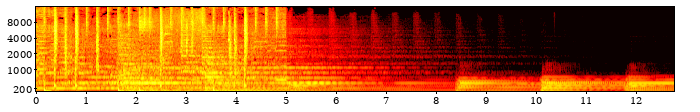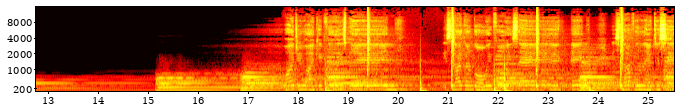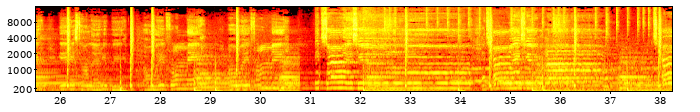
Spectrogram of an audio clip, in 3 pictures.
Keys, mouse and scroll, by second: 0.0 Tab, 1.9 KP_1, 2.3 z, 2.8 Tab, 2.8 KP_1, 2.8 z, 4.3 KP_Decimal, 5.5 r, 8.8 e, 9.9 r, 11.8 r, 14.2 r, 14.8 Tab, 15.2 z, 17.4 KP_3, 18.2 Tab, 18.5 a, 18.8 a, 19.5 ctrl+n, 19.8 Tab, 21.0 z, 22.3 z, 22.9 Tab, 24.4 f, 24.6 Tab, 25.0 z, 27.5 z, 29.0-31.6 middle drag, 30.9 KP_3, 31.6 z, 32.2-34.3 middle drag, 35.8 a, 36.5 z, 36.8 Tab, 37.2 Tab, 37.4 click, 37.6 Tab, 38.0 z.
